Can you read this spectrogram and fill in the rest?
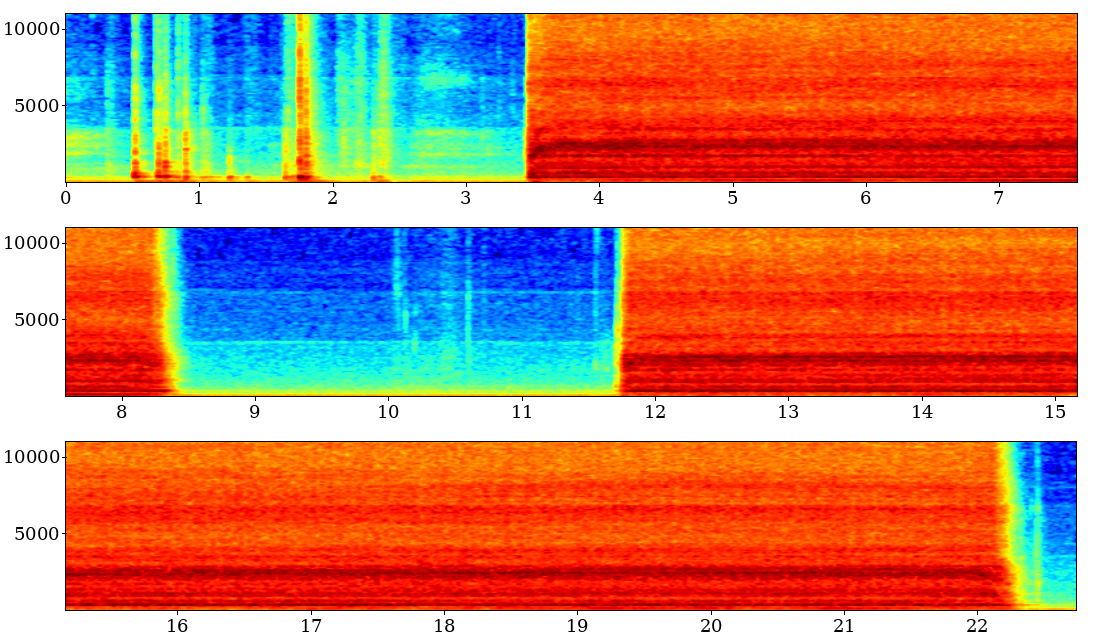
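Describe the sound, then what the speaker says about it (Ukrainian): A few light knocks, then a kitchen blender whirs loudly in two long bursts of steady grinding, separated by a brief pause of near silence. "подрібнила в блендері"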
